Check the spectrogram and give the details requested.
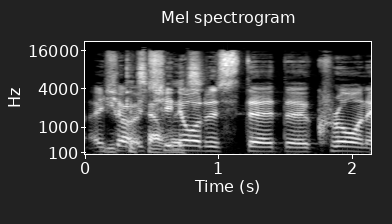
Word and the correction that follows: Gorn: egg. Is it how you pronounce it? – The Gorn. – The Gorn egg, that's correct.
